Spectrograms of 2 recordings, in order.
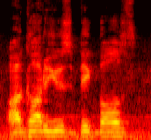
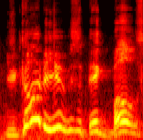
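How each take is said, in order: First: Said in the usual way. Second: Much higher and much louder hammed-up macho guy; big balls guy voice. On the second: Shown as a demonstration. Vlogger demos the macho voice his friend disliked, loud and high. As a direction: blast it out like a pumped-up tough guy. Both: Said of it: "kind of voice".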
